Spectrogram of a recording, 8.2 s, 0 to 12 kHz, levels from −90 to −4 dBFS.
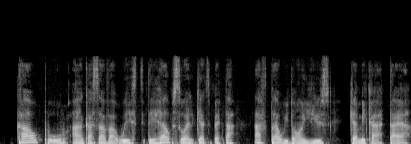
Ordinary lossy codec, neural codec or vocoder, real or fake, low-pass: MP3, 48 kbps; codec, 16 kHz, 4.8 kbps, FACodec; fake; 7.2 kHz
